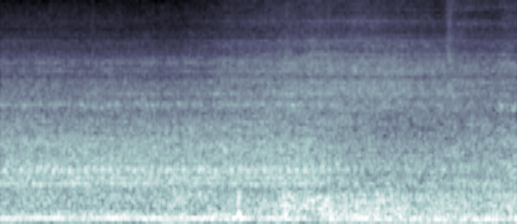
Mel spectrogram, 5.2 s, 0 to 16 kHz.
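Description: ScotRail Class 156 diesel multiple unit at the platform, its underfloor diesel engine running with a steady low drone.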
